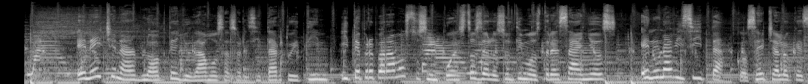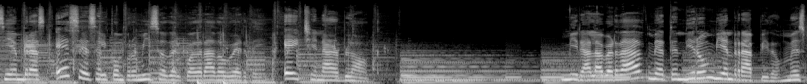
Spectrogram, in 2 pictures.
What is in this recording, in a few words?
Spanish, females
